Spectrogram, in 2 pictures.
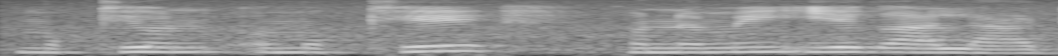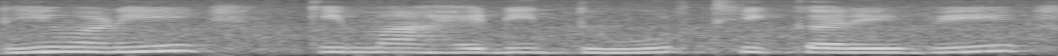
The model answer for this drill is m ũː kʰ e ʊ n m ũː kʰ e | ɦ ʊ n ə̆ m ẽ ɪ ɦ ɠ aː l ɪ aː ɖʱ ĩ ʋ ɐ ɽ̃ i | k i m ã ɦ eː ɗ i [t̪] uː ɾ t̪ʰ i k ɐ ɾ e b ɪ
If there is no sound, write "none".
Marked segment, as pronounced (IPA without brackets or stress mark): d̪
